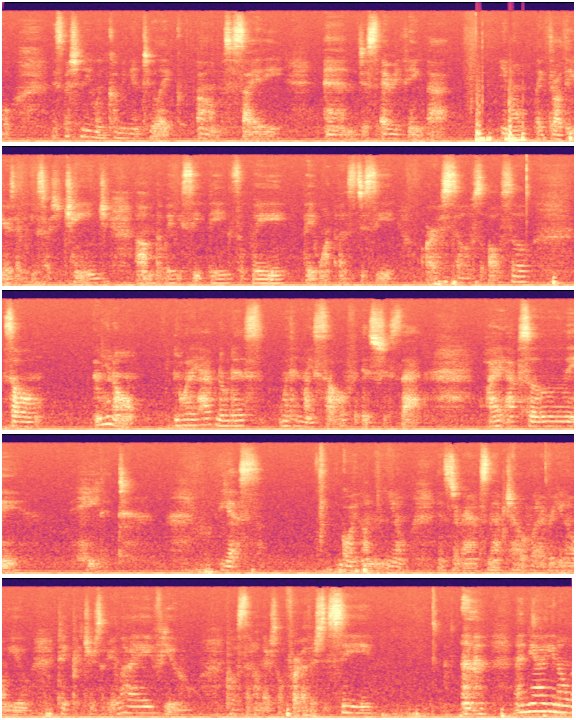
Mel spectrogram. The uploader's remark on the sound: some static/background noise in this episode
